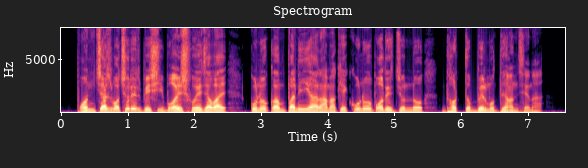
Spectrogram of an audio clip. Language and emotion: Bengali, sad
